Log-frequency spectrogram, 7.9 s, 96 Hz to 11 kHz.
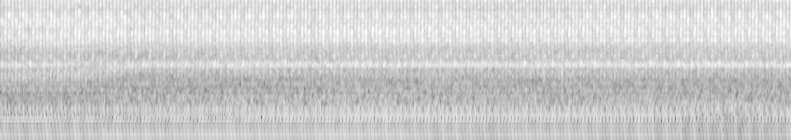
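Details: Saab C900 after an engine/head rebuild: constant light valve lifter ticking at about 3.5 per second over a steady idle, with no oil leaks and the oil pressure lamp off. Owner suspects the oil pressure relief valve, which was not thoroughly cleaned; unconfirmed.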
